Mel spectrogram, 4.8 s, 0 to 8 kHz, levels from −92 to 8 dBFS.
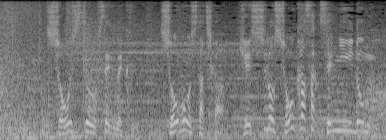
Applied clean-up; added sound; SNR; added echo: none; none; none; none.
